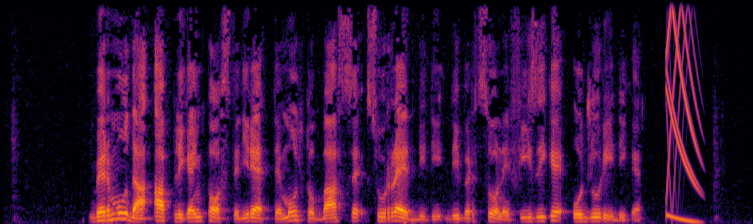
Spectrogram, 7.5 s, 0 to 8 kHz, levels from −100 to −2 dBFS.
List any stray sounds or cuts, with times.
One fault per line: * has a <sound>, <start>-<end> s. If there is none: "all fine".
* has a chirp, 6.7-7.1 s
